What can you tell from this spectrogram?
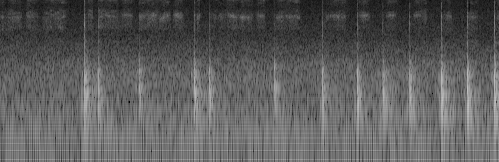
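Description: A stylus tapping and sliding on the glass of an interactive touchscreen board during handwriting. Irregular short taps, two or three a second, start about a second in over a faint hiss.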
